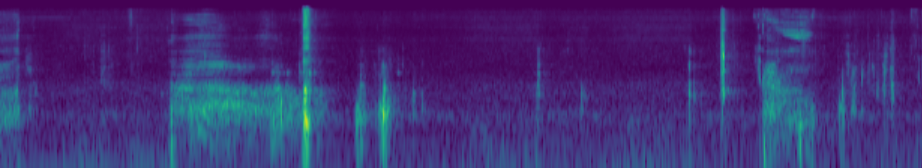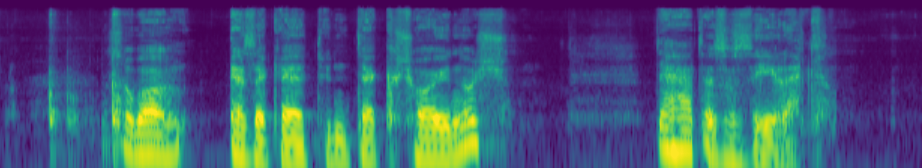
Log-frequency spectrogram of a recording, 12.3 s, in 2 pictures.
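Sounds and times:
person sipping and swallowing a favorite beverage: 0:00.0 - 0:04.0, 0:04.6 - 0:06.4
speech: 0:07.0 - 0:09.6, 0:10.5 - 0:11.7.

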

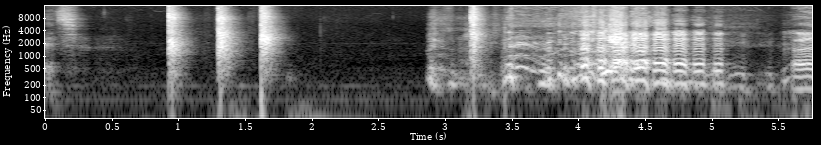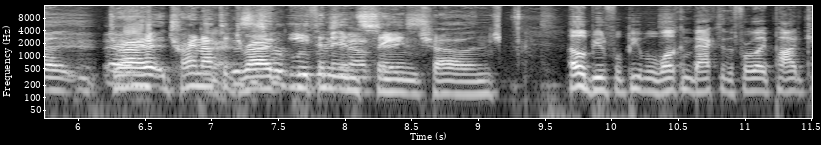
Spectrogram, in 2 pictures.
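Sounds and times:
speech: 0:00.0 - 0:00.4, 0:03.0 - 0:11.4
hand clap: 0:00.9 - 0:01.9, 0:03.1 - 0:03.5
laughter: 0:02.9 - 0:06.2.

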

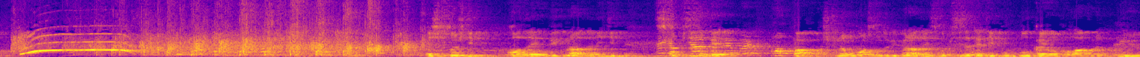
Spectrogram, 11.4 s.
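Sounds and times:
audience clapping: 0:00.0 - 0:04.5
speech: 0:04.3 - 0:11.3.

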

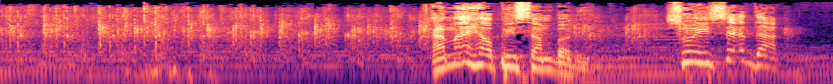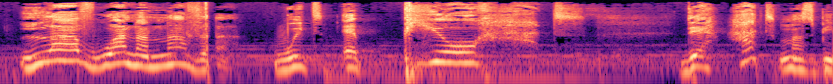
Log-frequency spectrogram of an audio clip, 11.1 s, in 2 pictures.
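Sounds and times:
audience clapping: 0:00.0 - 0:05.3
speech: 0:02.9 - 0:09.0, 0:10.1 - 0:11.1.

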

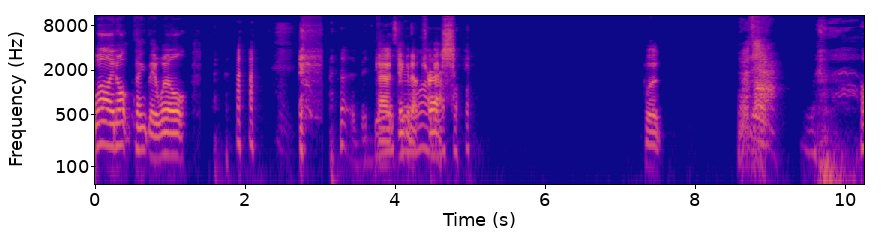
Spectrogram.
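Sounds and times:
speech: 0:00.0 - 0:05.1, 0:07.3 - 0:07.6, 0:08.6 - 0:10.2
sneeze: 0:08.6 - 0:09.2.

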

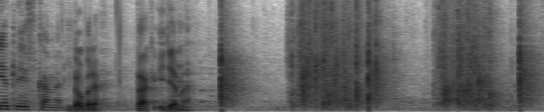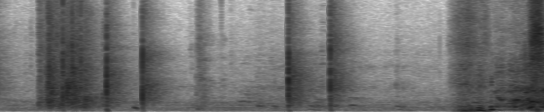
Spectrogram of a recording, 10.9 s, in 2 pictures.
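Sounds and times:
speech: 0:00.0 - 0:02.0
audience clapping in response to cues: 0:02.2 - 0:07.2, 0:08.3 - 0:09.0
people chuckling: 0:06.7 - 0:10.8.

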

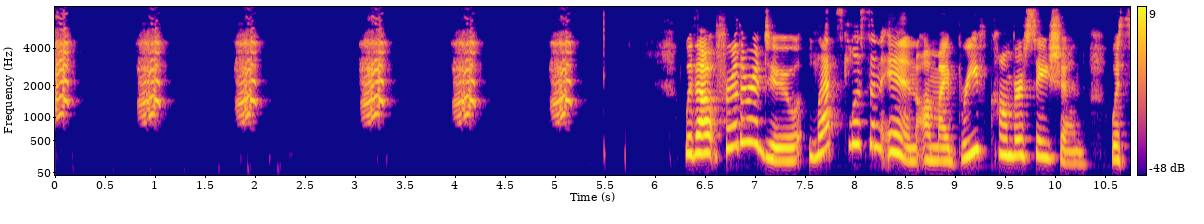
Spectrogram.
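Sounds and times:
goose honking: 0:00.0 - 0:00.2, 0:00.8 - 0:01.2, 0:01.8 - 0:02.1, 0:03.0 - 0:03.4, 0:04.0 - 0:04.3
speech: 0:06.3 - 0:10.7.

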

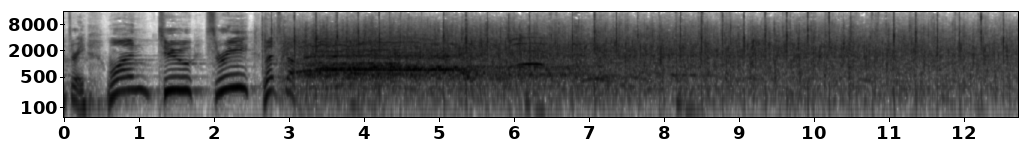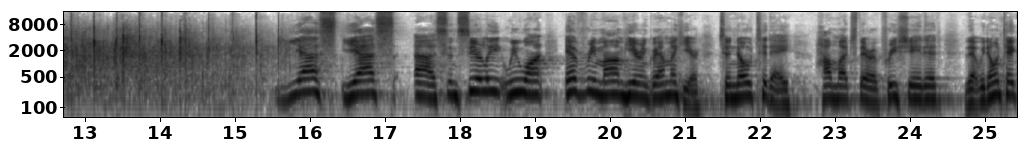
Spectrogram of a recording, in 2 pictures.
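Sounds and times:
speech: 0:00.0 - 0:04.4, 0:15.9 - 0:25.4
large audience applause: 0:02.6 - 0:15.8.

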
